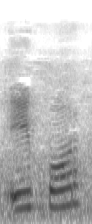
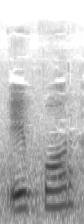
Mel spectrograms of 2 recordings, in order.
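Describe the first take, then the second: The two takes are said the same way.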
